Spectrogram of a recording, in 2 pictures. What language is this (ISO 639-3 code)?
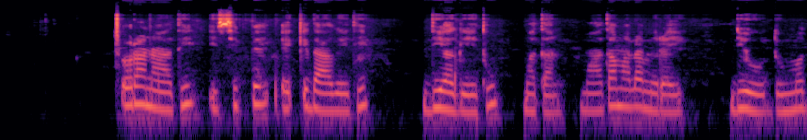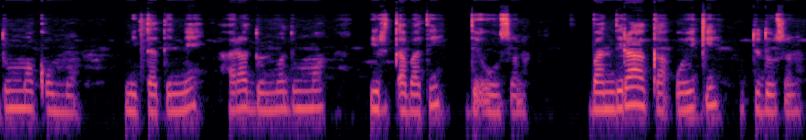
wal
